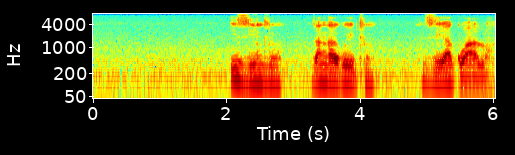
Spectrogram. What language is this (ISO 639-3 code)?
nbl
